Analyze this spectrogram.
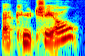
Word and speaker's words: bakuchiol: also have the am I saying it right bakuchiol yes okay and that's the one with similar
